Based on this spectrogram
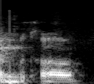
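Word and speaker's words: McAuley: Macaulay. Now, have I pronounced that right? Pascal's Angel, right? – Yeah, Macaulay.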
